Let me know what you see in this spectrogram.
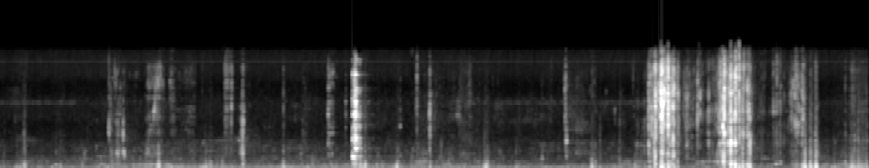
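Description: Close-miked chewing with small wet mouth clicks, then two loud crunches about eight and nine seconds in as a krupuk cracker is bitten.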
